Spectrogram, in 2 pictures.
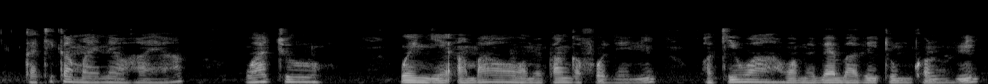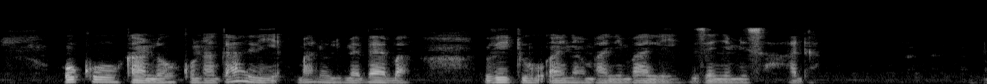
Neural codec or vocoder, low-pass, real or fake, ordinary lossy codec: none; 5.4 kHz; real; MP3, 24 kbps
